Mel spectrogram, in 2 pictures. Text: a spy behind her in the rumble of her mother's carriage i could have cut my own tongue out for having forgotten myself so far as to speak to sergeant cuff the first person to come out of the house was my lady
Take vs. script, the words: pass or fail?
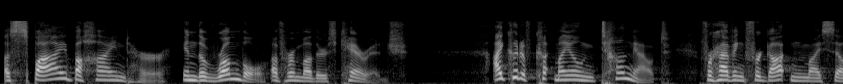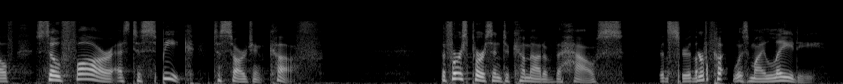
fail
